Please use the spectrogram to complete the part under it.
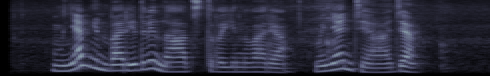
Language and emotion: Russian, positive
